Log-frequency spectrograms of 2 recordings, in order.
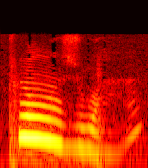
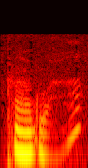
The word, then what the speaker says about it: plongeoir: Pour plongeoir. Sinon, ça ferait plongoir.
